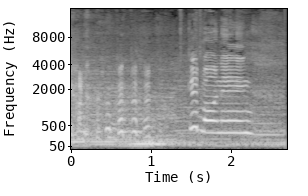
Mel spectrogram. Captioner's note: men laugh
